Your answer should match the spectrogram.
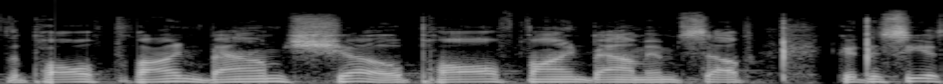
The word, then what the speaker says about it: Finebaum: Paul Finebomb himself.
